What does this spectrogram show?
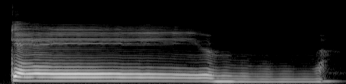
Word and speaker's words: gave: making a vowel team e is silent a is going to say his name you ready to sound it out let's go gave sound it out again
